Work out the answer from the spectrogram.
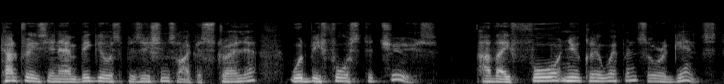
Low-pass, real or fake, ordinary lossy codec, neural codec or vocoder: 7.2 kHz; real; AAC, 48 kbps; none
